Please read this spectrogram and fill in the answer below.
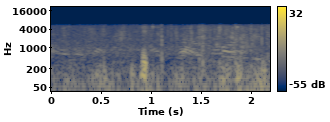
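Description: Paws of running dogs thudding and scuffing on dry leaf-covered ground in a chase, a few separate thumps with the loudest about a second in, with faint voices in the background.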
